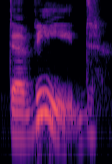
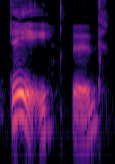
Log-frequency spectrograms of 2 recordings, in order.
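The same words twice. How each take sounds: First: The stress is on the second syllable. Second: The stress is on the first syllable. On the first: "the stressed syllable is this uh, vid part" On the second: "where the emphasis is above the A"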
